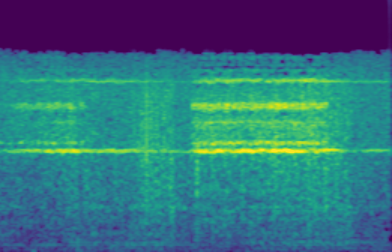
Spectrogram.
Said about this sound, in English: You come in here right this minute. The phone's ringing. Well, answer it.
